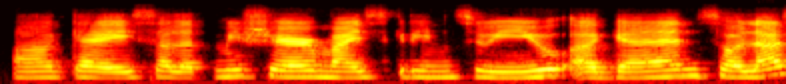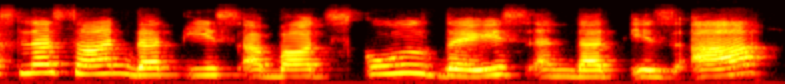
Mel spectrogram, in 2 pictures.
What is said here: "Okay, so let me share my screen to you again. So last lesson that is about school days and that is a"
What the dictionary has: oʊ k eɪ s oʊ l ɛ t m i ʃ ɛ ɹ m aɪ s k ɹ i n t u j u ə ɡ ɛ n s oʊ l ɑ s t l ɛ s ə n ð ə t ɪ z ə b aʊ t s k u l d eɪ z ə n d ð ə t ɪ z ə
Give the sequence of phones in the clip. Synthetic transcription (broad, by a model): oʊ k eɪ s oʊ l ɛ t m i ʃ ɛ ɹ m aɪ s k ɹ i n s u j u ə ɡ ɛ n s oʊ l ɑ s t l ɛ s ə n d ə t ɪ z ə b aʊ t s k u l d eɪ s ə n d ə t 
